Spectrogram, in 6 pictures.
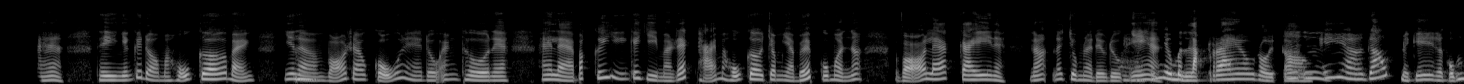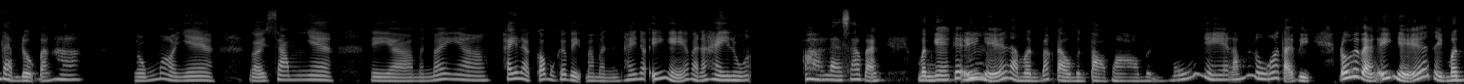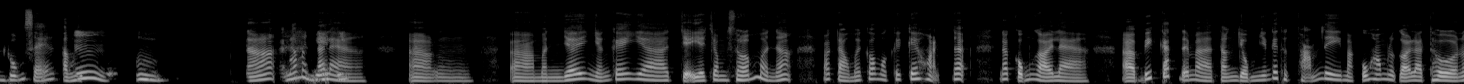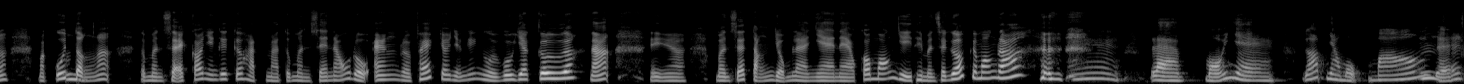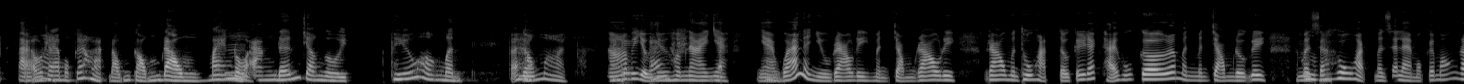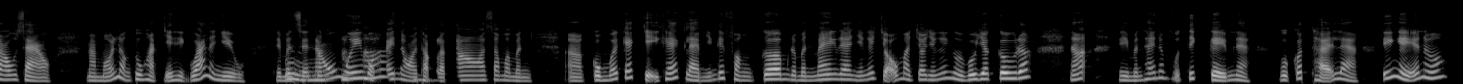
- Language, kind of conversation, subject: Vietnamese, podcast, Bạn làm thế nào để giảm lãng phí thực phẩm?
- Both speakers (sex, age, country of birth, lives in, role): female, 25-29, Vietnam, Vietnam, guest; female, 40-44, Vietnam, Vietnam, host
- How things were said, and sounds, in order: unintelligible speech; tapping; other background noise; chuckle; unintelligible speech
